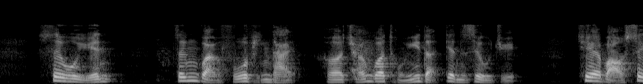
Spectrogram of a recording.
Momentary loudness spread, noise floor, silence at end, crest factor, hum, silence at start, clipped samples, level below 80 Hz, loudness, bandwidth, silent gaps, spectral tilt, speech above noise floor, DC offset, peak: 15 LU; -65 dBFS; 0 s; 18 dB; none; 0.4 s; under 0.1%; -68 dBFS; -26 LUFS; 7 kHz; none; -4.5 dB/octave; 39 dB; under 0.1%; -10 dBFS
